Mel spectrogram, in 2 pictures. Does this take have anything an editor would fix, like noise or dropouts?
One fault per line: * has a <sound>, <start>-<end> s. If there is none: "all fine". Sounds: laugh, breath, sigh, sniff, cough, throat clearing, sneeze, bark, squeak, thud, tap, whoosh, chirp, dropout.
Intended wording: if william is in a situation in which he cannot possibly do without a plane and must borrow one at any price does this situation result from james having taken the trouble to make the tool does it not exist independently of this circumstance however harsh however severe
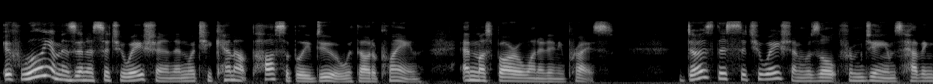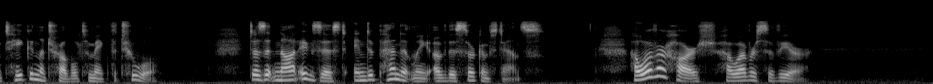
all fine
